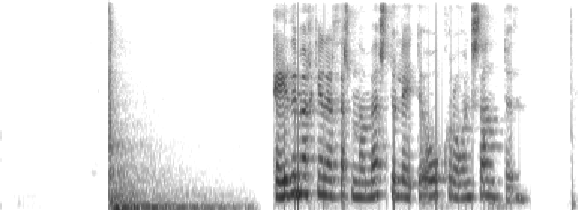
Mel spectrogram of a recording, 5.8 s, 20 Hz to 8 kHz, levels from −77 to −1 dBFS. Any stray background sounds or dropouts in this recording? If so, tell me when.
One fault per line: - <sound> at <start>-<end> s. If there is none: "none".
- thud at 1.1-2.6 s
